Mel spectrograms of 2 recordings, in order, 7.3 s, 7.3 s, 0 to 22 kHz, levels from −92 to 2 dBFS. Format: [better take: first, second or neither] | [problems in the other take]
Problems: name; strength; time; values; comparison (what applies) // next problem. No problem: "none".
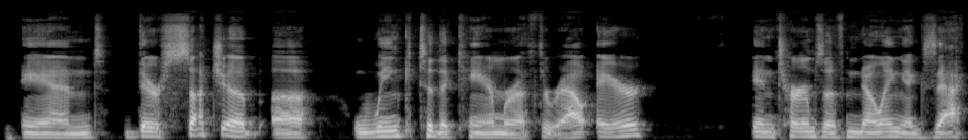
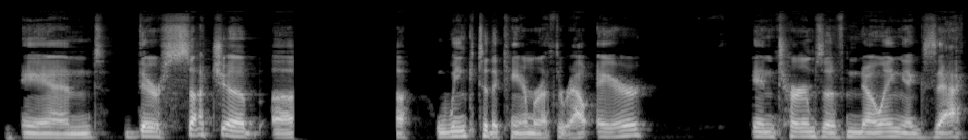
first | audio freezing; at 2 s for 1 s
